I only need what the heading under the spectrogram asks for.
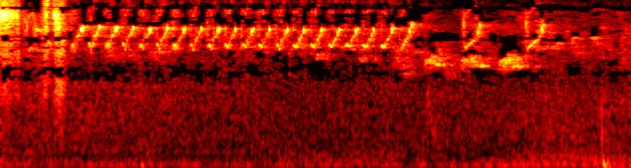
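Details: Five-coloured sunbird giving a fighting song used as a lure for wild birds: a fast run of high, thin upswept notes, about three per second, after a few brighter chirps, with a faint low hum beneath.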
